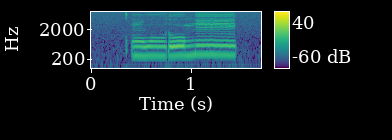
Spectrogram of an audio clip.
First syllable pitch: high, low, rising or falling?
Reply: high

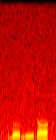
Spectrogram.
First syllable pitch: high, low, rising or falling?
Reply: low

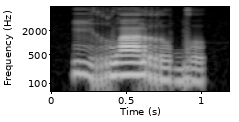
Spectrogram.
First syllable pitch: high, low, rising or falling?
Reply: falling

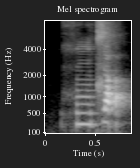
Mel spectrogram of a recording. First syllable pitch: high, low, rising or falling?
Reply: low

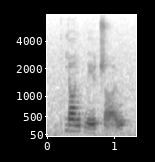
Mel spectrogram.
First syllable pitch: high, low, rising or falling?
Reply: high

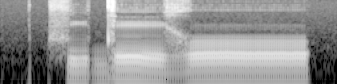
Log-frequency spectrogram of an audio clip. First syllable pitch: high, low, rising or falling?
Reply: low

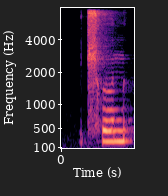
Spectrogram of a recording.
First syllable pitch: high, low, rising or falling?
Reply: high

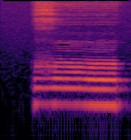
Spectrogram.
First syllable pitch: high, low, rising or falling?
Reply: low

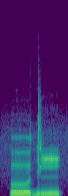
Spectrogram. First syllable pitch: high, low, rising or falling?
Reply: high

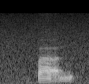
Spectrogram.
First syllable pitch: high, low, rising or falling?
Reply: low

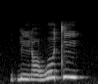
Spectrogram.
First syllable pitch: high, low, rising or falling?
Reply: low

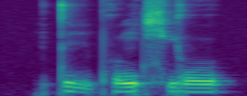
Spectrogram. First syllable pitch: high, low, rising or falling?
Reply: low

